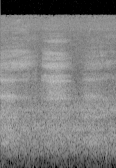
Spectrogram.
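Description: A man breathing in and out close to the microphone: repeated breaths, each heard as a short hiss lasting about half a second to a second.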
